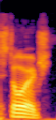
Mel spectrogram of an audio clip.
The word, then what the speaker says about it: Storj: know storage you know it's spelled storj but it's pronounced storage but yeah besides that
